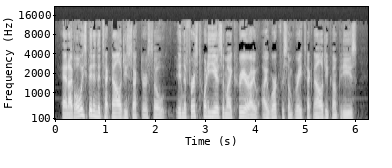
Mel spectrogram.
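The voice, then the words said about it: New York accent. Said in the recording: “started my career in New York. ... I can tell. ... the accent's not going to go away”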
